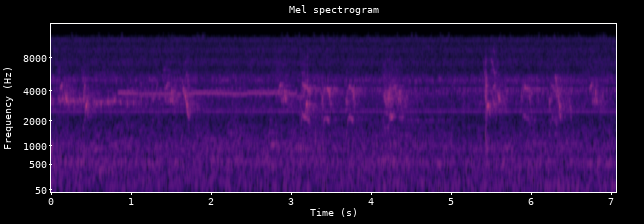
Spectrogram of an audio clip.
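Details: White-banded mockingbird (Calandria Real) in Córdoba, August, singing: scattered short varied notes and chirps around high pitch, spaced about a second apart, faint against steady background noise.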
